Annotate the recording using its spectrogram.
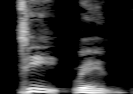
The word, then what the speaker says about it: Tehran: Hang on, I'll just pronounce it properly. Tehran.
